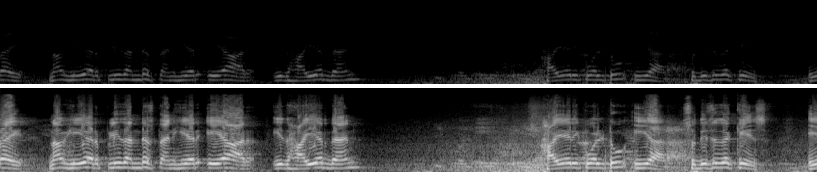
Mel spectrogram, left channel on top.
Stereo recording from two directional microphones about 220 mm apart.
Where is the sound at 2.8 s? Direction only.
15° right (ahead or behind).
